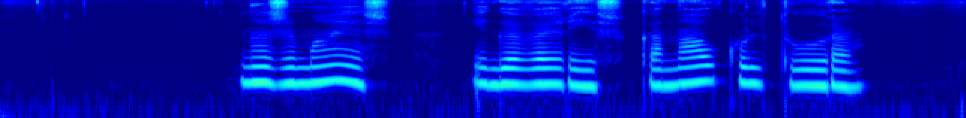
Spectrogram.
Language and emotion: Russian, sad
